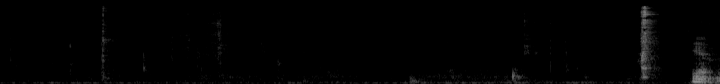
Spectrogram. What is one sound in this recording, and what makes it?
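Metal plates clink softly as they are lifted out.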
